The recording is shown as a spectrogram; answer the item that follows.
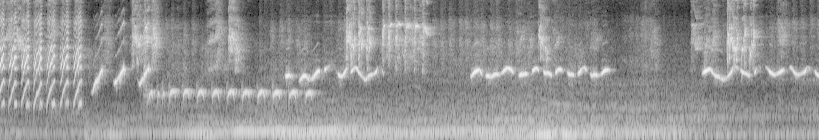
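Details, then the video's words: Tame Javan myna, said to be a talker with a full repertoire, gives quick falling chirps and then a steady train of short notes. Looping whistled phrases are broken by harsh, noisy bursts, with a low rumble in the background. "BURUNG JALAK KEBO JINAK PANDAI BICARA"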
